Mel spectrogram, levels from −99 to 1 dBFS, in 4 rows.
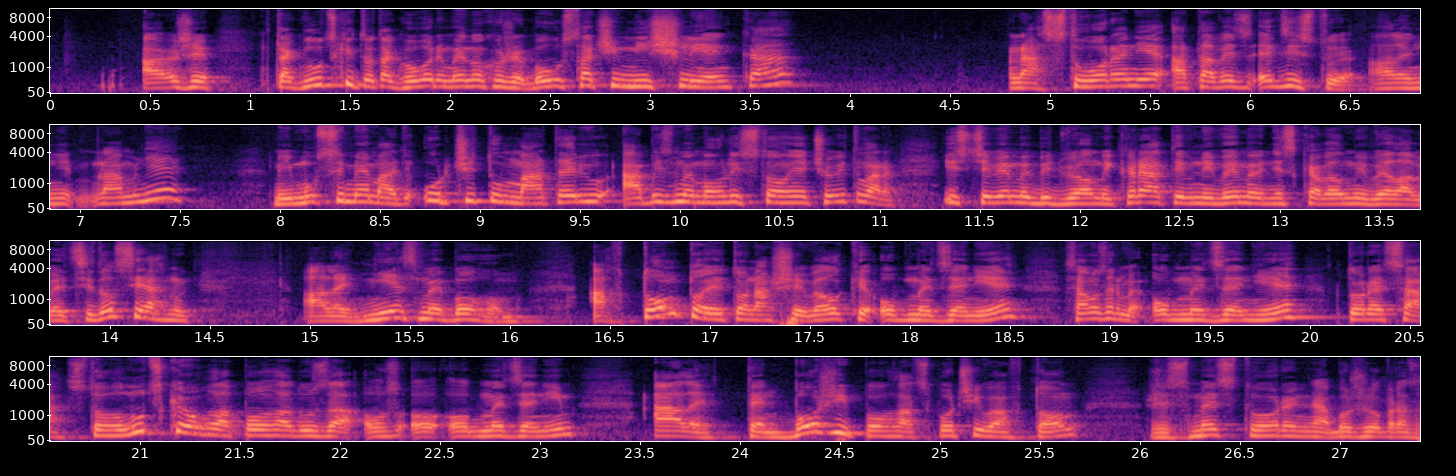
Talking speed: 175 wpm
